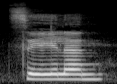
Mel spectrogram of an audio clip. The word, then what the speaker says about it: zählen: And oh yeah, the H, you don't pronounce the H if it's after a vowel. For example, zählen, führen, Lohn.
